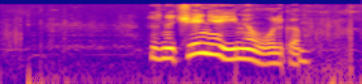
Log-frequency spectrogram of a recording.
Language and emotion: Russian, neutral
